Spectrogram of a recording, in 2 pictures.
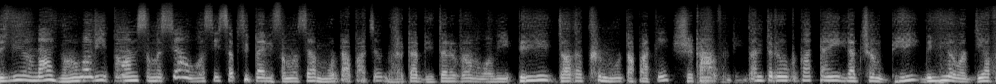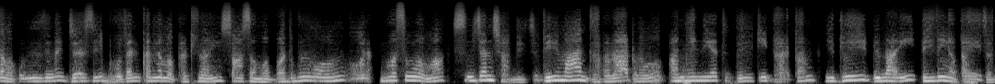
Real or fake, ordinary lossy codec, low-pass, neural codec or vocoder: fake; none; 19.8 kHz; codec, 44.1 kHz, 0.9 kbps, DAC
